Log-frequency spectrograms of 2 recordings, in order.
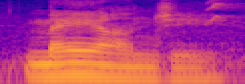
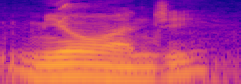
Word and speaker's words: Meianji: This temple is called Meianji, or other people pronounce it Myoanji.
